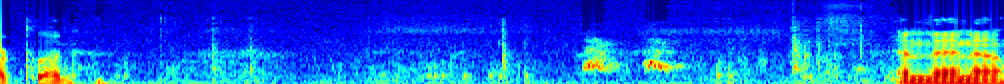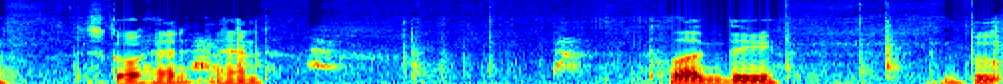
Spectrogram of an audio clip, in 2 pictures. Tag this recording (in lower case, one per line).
speech
outside, urban or man-made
